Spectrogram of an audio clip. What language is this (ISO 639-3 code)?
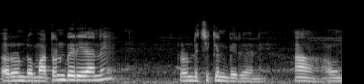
tel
